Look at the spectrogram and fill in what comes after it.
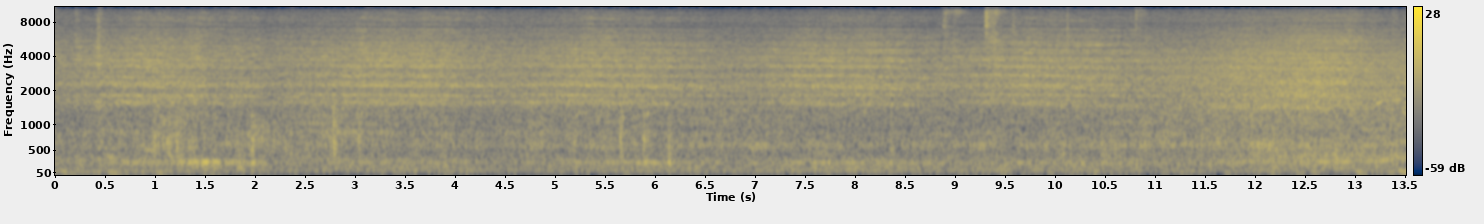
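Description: Passenger coaches of a loco-hauled train rolling steadily past, wheels running over the rails, with a few short clicks in the first few seconds and getting louder near the end.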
